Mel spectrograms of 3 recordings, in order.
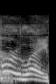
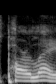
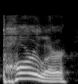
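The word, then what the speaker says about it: Parler: know it's not twitter parlay first of all these dummies who started it it's spelled p-a-r-l-e-r which is parlay in french which means to speak they call it parlor i don't know if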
